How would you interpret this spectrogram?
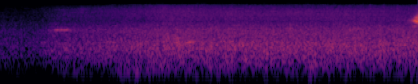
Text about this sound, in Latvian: mēs jau esam atraduši ūdenskritumu. Viens reku viņš tur lejā tek.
